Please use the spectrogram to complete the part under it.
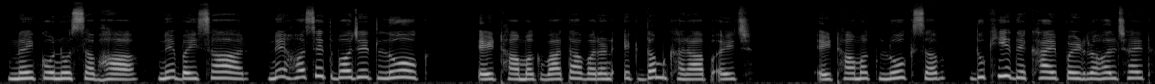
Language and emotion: Maithili, sad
